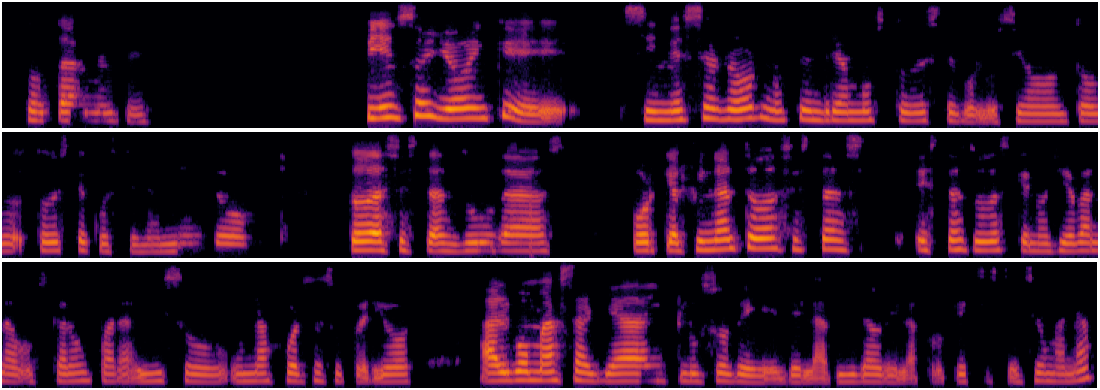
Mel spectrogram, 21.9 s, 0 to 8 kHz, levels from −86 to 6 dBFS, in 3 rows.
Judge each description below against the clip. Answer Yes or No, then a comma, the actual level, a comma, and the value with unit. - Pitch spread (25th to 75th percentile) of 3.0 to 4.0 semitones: No, narrow, 2.6 semitones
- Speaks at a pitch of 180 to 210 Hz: Yes, high, 190 Hz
